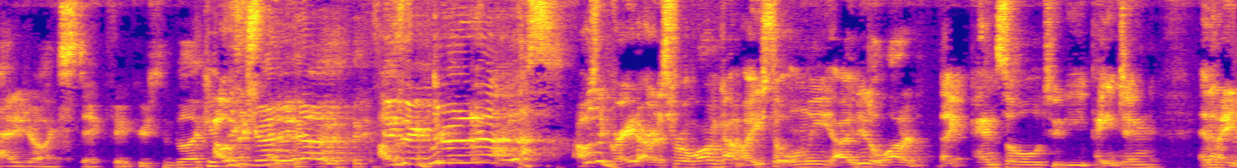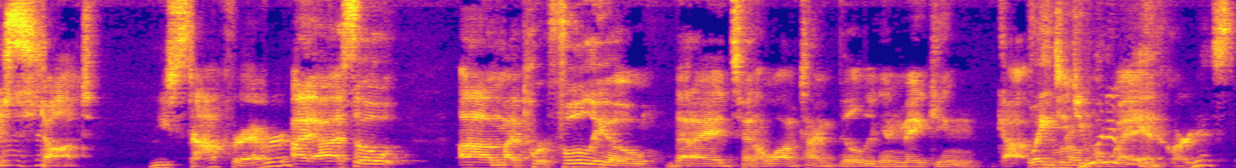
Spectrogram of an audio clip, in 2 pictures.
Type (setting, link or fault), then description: fault, poor sound quality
